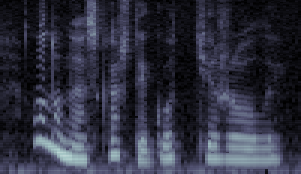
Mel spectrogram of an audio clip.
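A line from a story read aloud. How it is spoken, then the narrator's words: Sighing. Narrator (Russian): вздохнула Таня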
